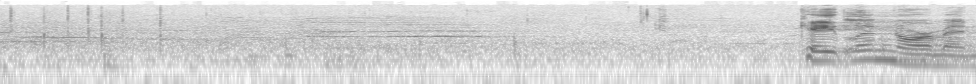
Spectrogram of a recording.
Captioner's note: audience applauding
